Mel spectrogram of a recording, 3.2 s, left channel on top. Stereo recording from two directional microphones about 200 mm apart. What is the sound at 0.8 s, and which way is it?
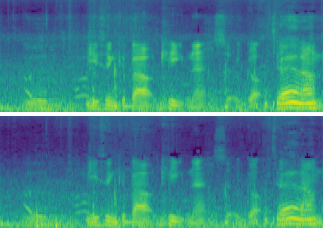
Speech, 25° right (ahead or behind).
